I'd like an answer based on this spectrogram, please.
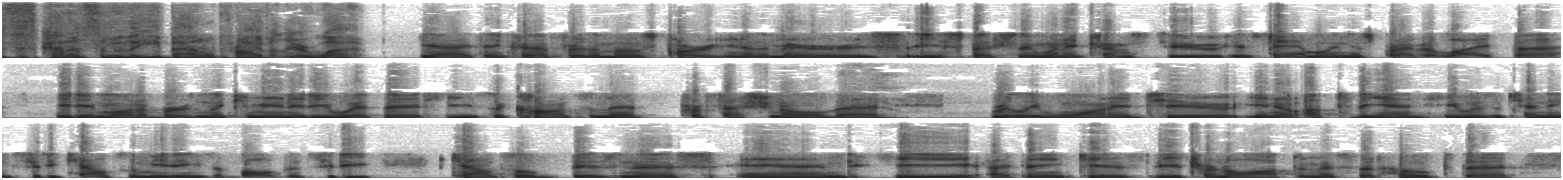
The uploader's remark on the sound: calls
